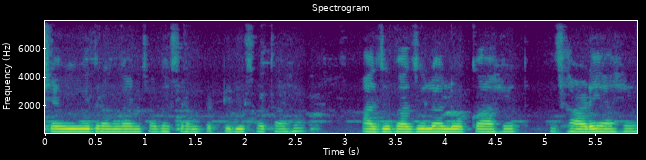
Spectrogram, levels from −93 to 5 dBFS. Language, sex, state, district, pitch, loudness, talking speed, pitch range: Marathi, female, Maharashtra, Solapur, 190 Hz, -16 LUFS, 110 wpm, 185-190 Hz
